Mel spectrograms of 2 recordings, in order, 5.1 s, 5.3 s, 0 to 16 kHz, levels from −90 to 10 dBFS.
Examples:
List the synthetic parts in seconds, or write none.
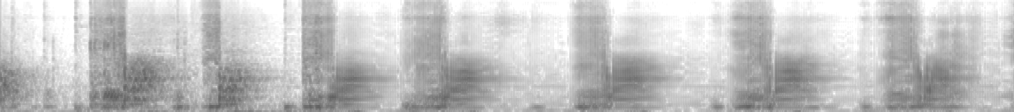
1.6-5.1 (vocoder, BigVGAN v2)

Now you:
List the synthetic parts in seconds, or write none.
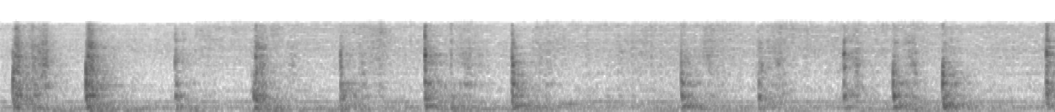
3.0-3.7 (codec, DAC)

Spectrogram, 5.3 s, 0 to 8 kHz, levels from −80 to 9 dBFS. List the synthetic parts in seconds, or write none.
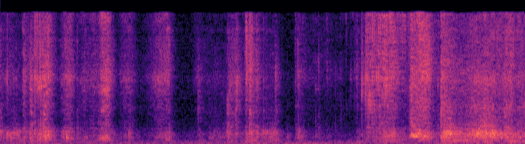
0.0-2.7 (vocoder, WaveNeXt); 4.8-5.3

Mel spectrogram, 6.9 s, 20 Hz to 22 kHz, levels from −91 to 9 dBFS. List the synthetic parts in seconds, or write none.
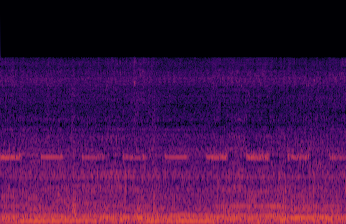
0.0-0.4 (vocoder, HiFi-GAN); 1.9-2.9; 4.2-6.9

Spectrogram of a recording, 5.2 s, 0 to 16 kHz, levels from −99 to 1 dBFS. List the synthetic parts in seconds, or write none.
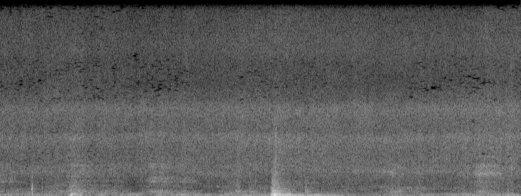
1.9-2.4 (autoencoder, DAC-VAE); 3.3-4.1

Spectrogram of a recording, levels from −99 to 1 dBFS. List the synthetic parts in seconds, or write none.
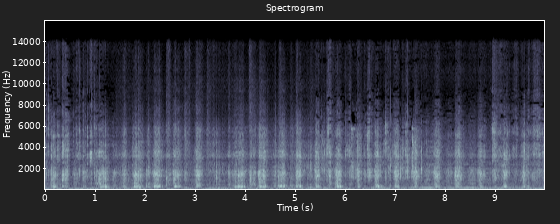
1.4-5.4 (autoencoder, DAC-VAE)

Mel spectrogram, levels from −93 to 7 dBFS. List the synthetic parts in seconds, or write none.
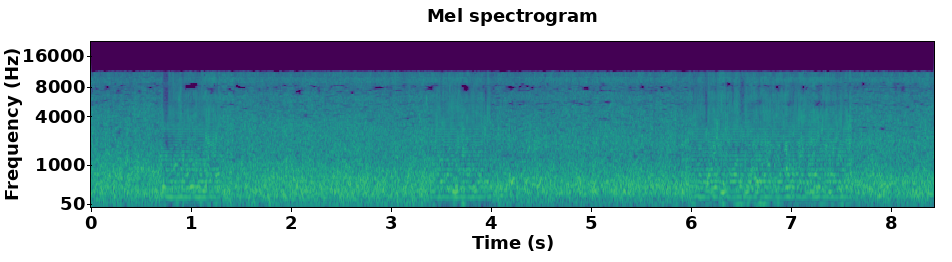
0.7-1.3 (vocoder, BigVGAN v2); 3.4-4.0; 6.0-7.6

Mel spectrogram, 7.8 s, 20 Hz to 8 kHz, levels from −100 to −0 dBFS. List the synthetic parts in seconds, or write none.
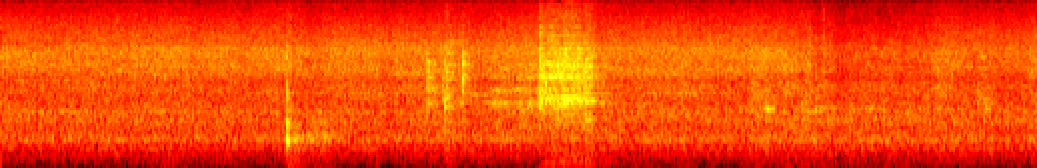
none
